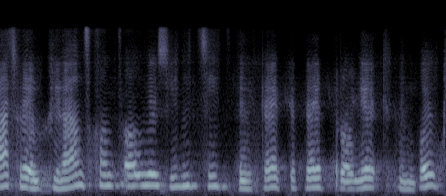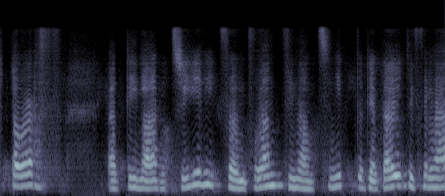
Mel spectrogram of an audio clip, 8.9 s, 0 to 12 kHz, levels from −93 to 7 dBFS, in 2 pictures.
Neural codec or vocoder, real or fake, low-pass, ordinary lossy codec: codec, 16 kHz, 0.5 kbps, FreqCodec, smaller model; fake; 7.2 kHz; none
